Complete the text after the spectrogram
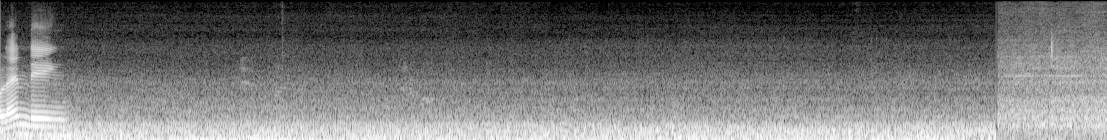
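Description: A jet plane's engines roar steadily from inside the cabin.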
